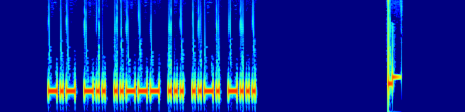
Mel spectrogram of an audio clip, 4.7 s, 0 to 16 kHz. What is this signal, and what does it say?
Morse code, heard as a keyed tone, about 40 wpm, 700 Hz. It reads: KD2SFB
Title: USA Call Signs - 3x Character Spacing - 40wpm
